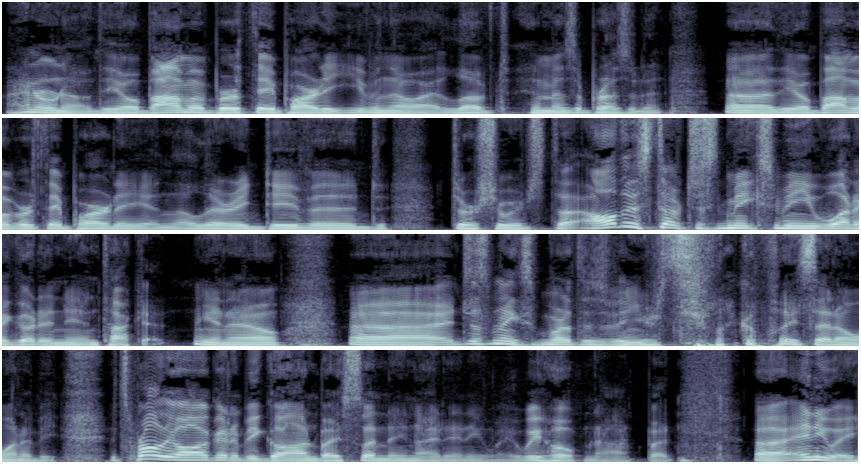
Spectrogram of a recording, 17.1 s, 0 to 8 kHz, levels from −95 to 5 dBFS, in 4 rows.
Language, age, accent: English, 50-69, American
